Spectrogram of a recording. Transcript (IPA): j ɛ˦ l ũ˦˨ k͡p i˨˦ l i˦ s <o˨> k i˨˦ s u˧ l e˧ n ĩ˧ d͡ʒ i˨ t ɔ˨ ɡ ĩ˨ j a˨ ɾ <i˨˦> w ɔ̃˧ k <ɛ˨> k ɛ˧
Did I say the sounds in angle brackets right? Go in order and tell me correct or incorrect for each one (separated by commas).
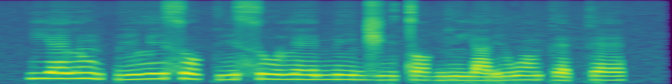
incorrect, incorrect, correct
